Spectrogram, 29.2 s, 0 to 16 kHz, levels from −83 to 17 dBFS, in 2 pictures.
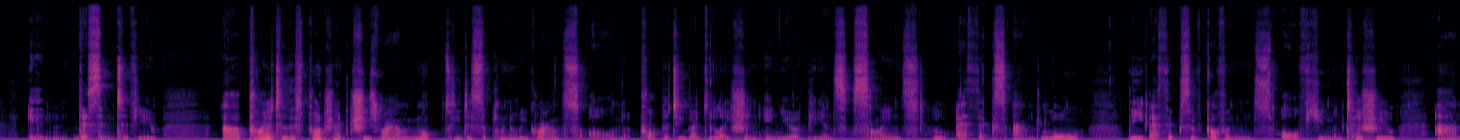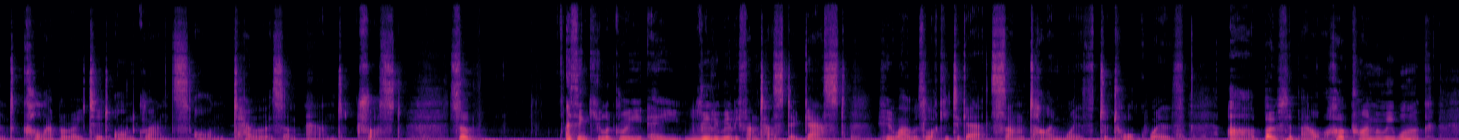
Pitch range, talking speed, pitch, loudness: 60-80 Hz, 130 wpm, 65 Hz, -33 LUFS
